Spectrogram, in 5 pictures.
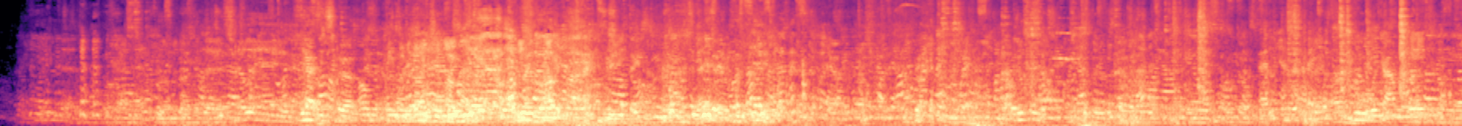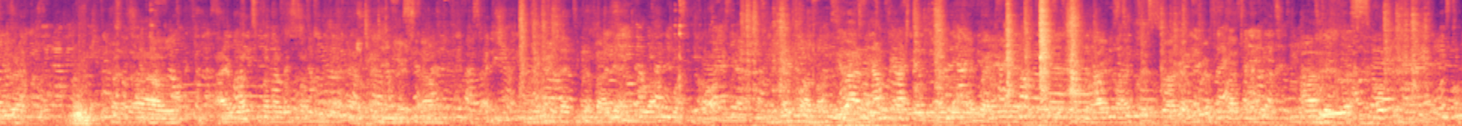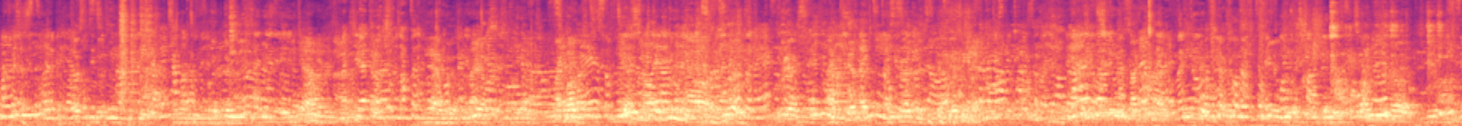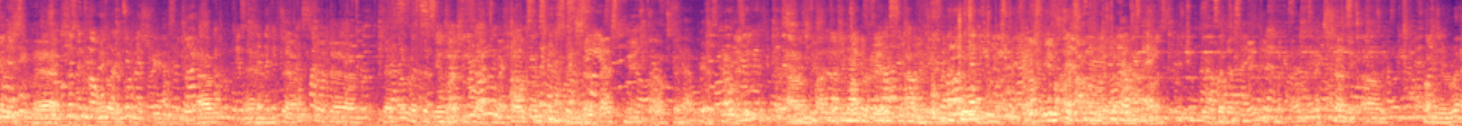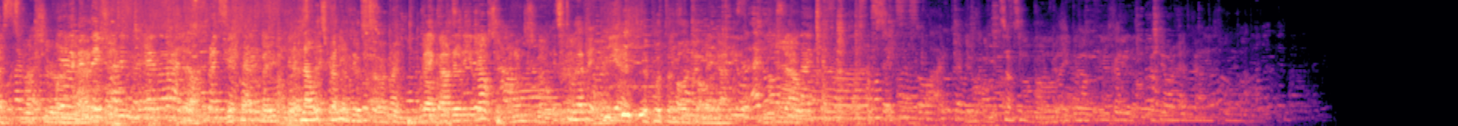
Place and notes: Pub U kruhu evening: Palackého street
